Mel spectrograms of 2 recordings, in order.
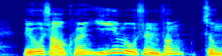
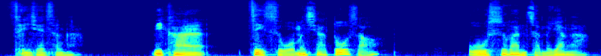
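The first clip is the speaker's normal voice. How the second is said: soft, low, confidential question; low-voiced consulting; 6 semitones lower, 5 dB quieter than usual. A narrator's reading. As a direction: quietly sound out a partner, pitched well down. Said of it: "低声征求贺楠楠的意见说".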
